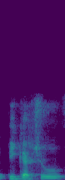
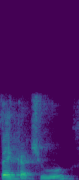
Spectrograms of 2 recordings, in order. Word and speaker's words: Pikachu: localization simply because uh if you have the Pikachu for example is the mascot of Pokemon and if it is mispronounced as pekachu then it is a direct impact on the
